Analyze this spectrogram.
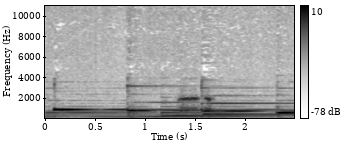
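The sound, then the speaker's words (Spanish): More than ten toads croak together in the morning, their steady, droning trills overlapping in layers, with new voices joining every half second or so. The sound is fairly loud, with no talking. “A la mañana siguiente, más de 10 sapos se juntaron a escuchar su sueño.”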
